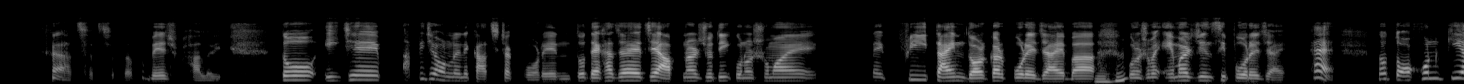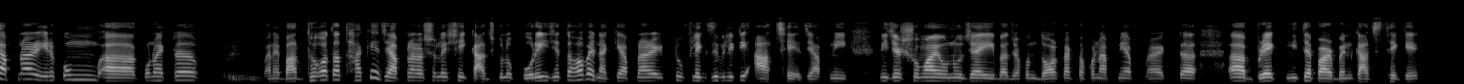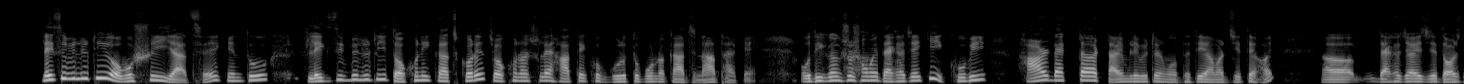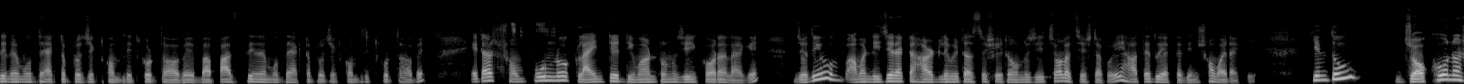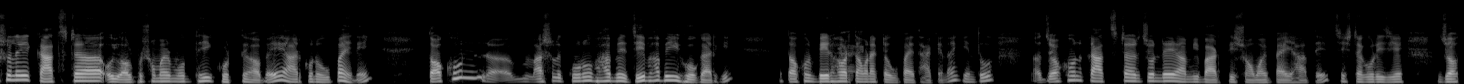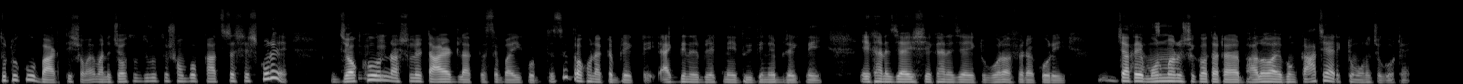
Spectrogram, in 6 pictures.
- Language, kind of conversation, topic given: Bengali, podcast, কাজ ও ব্যক্তিগত জীবনের ভারসাম্য বজায় রাখতে আপনি কী করেন?
- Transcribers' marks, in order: in English: "ফ্রি টাইম"; throat clearing; unintelligible speech; in English: "টাইম লিমিট"; unintelligible speech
